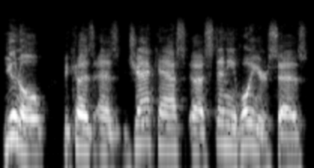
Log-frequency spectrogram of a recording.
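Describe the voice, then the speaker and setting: A man with a slightly high voice speaks slowly as he hosts his own channel. He delivers opinionated news commentary full of sarcasm and profanity, often calling his listeners "folks."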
